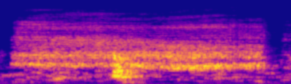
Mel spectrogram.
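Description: Steel blade of an Australian leather strander slicing a lace from the edge of a kangaroo hide as it is drawn along: a steady scraping hiss lasting about two seconds.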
